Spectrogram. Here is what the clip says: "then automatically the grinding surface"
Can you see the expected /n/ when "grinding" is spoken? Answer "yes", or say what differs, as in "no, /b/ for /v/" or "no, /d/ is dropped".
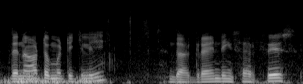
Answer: yes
